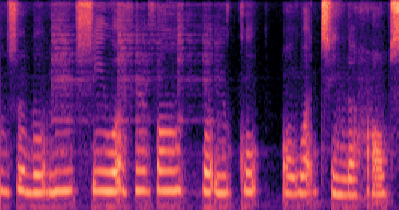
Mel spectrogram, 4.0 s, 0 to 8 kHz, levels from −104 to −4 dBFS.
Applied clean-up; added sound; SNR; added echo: neural mask model RNNoise.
